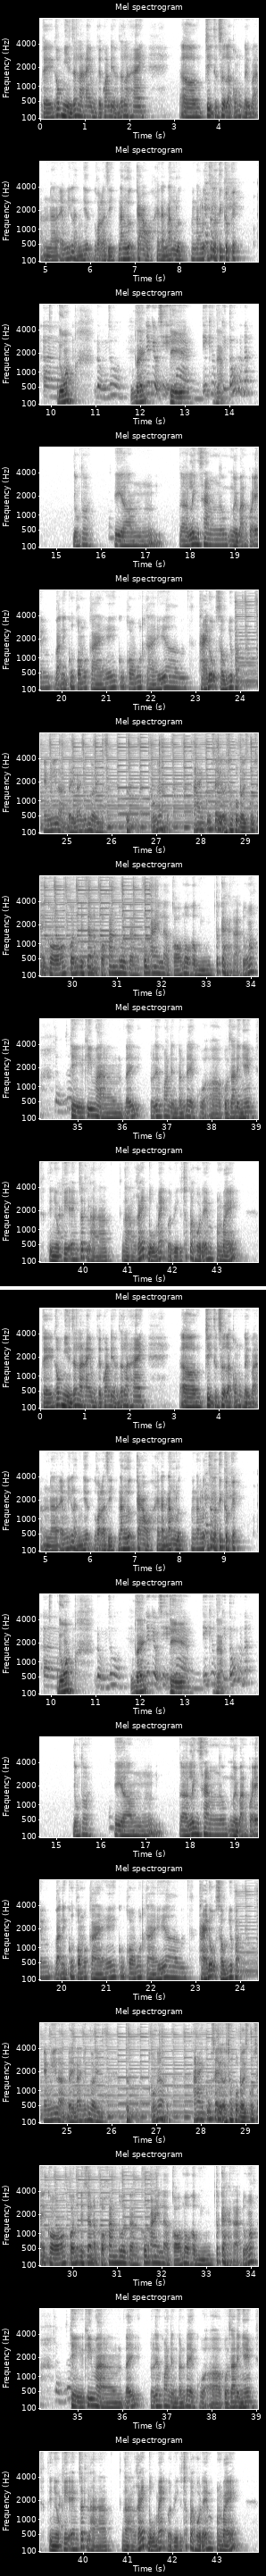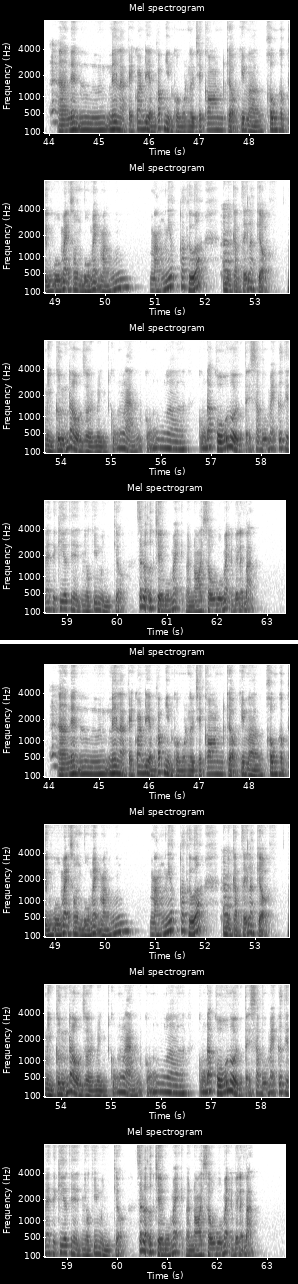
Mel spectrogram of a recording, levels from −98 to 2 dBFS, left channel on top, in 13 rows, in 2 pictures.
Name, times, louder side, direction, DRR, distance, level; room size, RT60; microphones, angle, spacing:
voice 1, 0.0-2.8 3.1-9.3 10.1-10.9 11.8-12.1 12.7-13.1 13.6-13.9 15.4-15.8 16.3-17.4 17.7-24.0 24.5-25.9 26.3-27.3 27.8-34.4 34.8-43.5 44.2-50.5 50.9-53.3 53.6-60.1 60.4-62.7, right 2 dB, 20° right, 0.6 m, -27 dB
voice 2, 8.5-9.2 9.7-10.5 11.0-11.6 11.9-14.5 16.2-16.3 24.5-24.8 34.5-35.0 39.4-39.6 44.0-44.3 52.3-52.6, right 2 dB, 30° left, 5.2 m, -41 dB
Acoustic guitar, 23.9-31.9, left 2 dB, 85° left, 1.7 m, -39 dB
20.5 x 8.1 x 5.5 m
head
